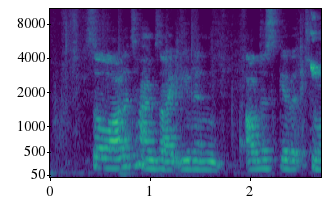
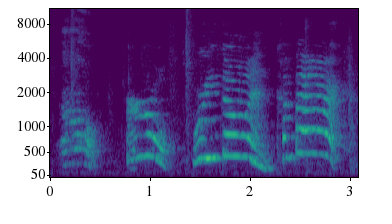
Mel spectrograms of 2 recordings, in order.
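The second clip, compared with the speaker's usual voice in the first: high call to bird; 14 semitones higher, slower than usual. Real, not acted. Calling Earl back.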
